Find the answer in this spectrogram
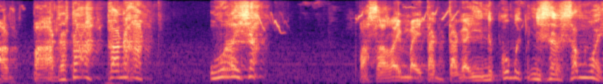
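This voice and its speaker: A man's put-on character voice, high in pitch, with very wide pitch swings, a moderate pace and long, frequent pauses. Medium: audio drama. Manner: nervous, stammering.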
